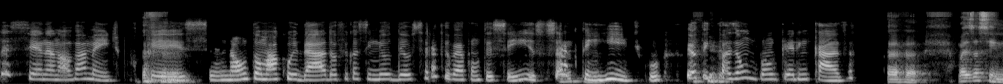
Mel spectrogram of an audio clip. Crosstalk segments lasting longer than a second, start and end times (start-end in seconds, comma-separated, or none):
none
